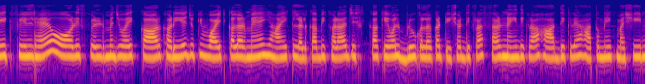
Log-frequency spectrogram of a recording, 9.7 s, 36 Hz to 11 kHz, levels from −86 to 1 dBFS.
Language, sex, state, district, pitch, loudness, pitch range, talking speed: Hindi, female, Bihar, Sitamarhi, 235 Hz, -22 LUFS, 225-245 Hz, 285 wpm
